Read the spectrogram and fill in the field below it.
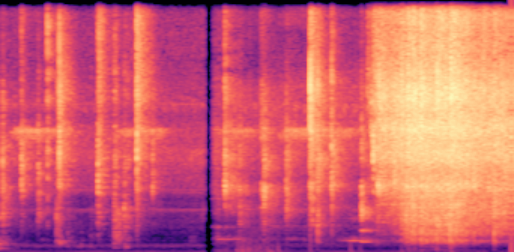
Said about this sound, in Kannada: ಈಗ ಒಗ್ಗರಣೆಗೆ ಇಟ್ಟಿದ್ದೇನೆ ಸಾಸಿವೆ ಬೇಳೆ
